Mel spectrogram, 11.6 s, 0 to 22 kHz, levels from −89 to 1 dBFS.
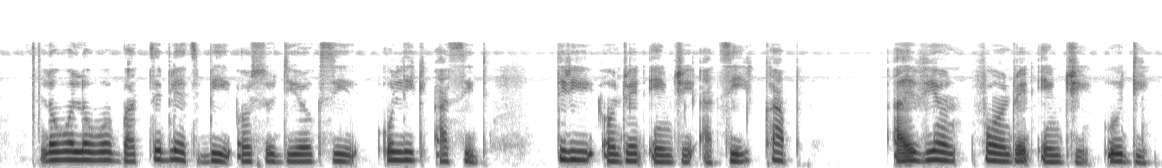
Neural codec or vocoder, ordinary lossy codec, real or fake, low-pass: none; none; real; none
